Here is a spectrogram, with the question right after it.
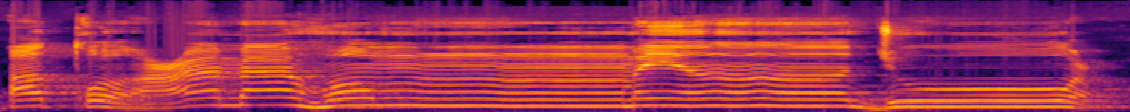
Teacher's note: یہ دیکھیں کہ میم ساکن کے بعد میم آ گیا، اب ہم نے میم کو میم میں داخل کر کے ادغام کرنا ہے، غنہ کرنا ہے. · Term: ادغام شفی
